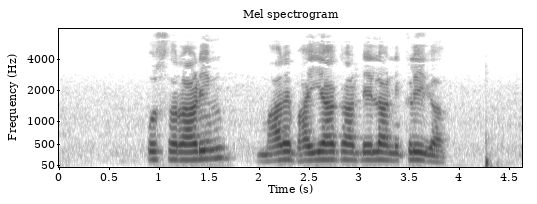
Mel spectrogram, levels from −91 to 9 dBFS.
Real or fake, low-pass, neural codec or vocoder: real; 7.2 kHz; none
